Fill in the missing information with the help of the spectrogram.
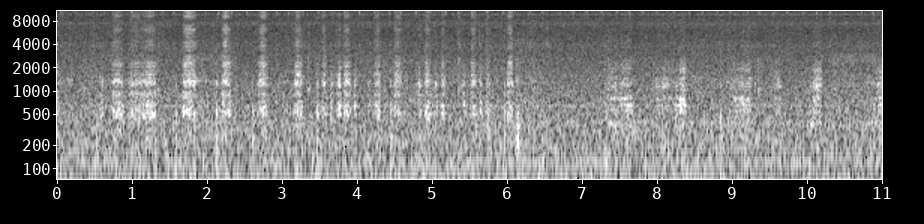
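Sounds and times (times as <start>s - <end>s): pencil scratching on paper: 0.7s - 6.1s, 7.4s - 8.4s, 9.0s - 10.2s.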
